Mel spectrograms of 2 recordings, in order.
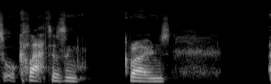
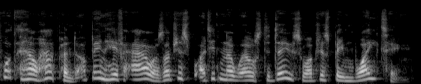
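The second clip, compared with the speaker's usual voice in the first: higher-pitched, upset agent demanding answers; aggrieved and confused, pitched up; indignant Azure; 5 semitones higher than usual. Acted. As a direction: play a bewildered agent, voice raised in pitch.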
